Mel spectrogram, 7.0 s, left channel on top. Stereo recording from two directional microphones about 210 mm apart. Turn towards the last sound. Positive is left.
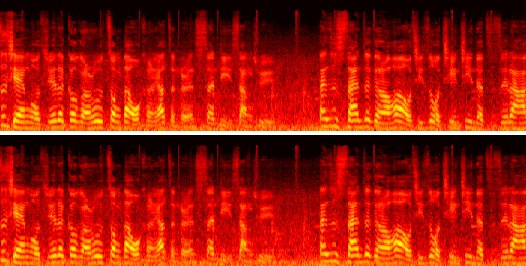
turn(degrees=15)  # may be behind; listen again after turning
